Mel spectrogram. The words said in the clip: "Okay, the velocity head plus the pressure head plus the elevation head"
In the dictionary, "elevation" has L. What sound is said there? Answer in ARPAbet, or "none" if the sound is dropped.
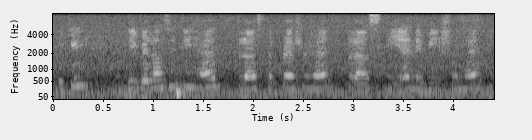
N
